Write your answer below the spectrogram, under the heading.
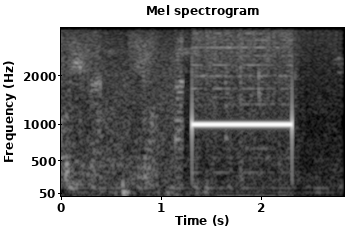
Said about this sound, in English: Please leave a message after the beep and we'll get back to you as soon as we can.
